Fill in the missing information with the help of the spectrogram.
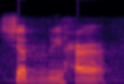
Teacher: Ain tu macam tersedak, ha macam terpedas sebab laluannya sempit. Jadi ha, syarriha.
